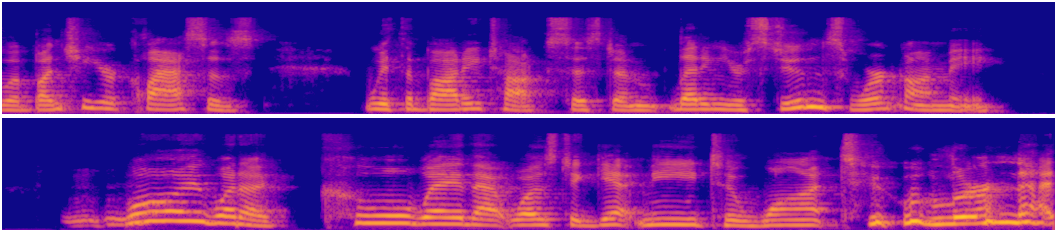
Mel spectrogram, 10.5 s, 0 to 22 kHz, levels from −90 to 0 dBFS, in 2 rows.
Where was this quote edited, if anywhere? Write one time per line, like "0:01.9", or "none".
none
